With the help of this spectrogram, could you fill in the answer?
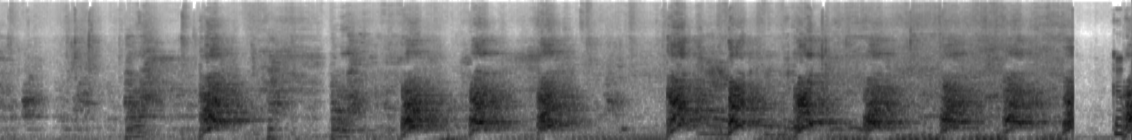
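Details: German Shepherd barking and jumping near the gate in the evening, foaming at the mouth: a long run of loud, harsh barks, close to two a second, continuing almost without pause.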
